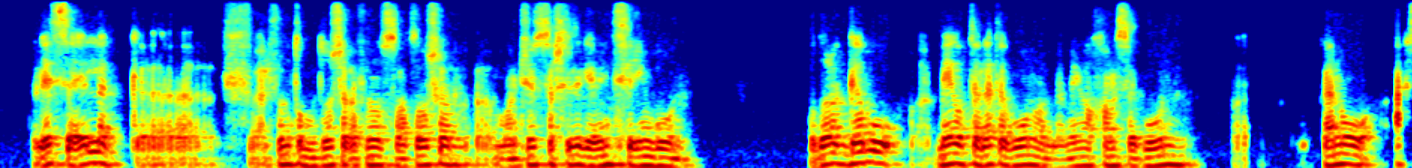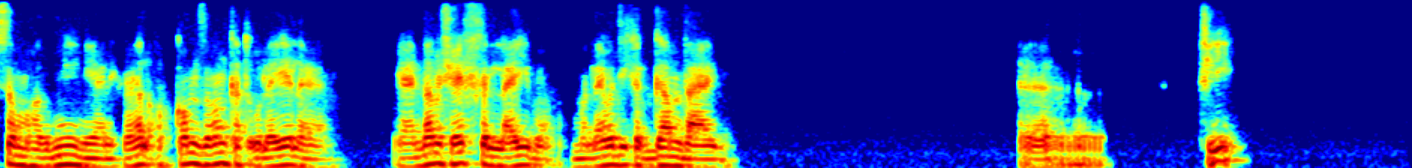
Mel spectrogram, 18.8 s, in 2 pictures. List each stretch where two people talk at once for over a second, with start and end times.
none

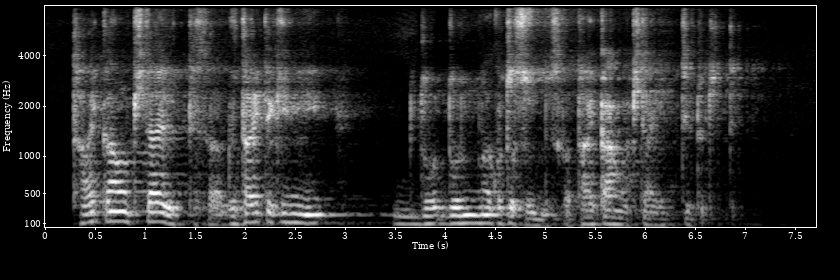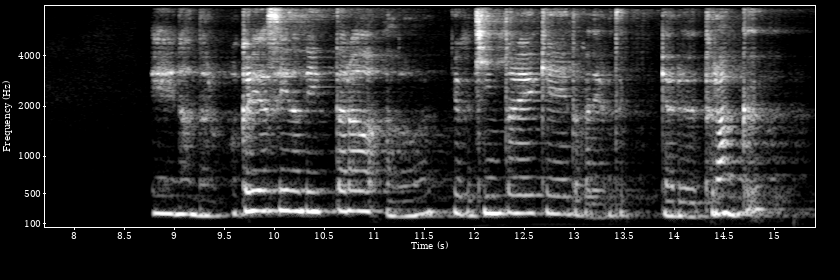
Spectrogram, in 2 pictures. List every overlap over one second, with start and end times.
none

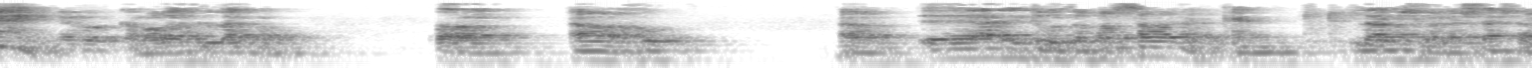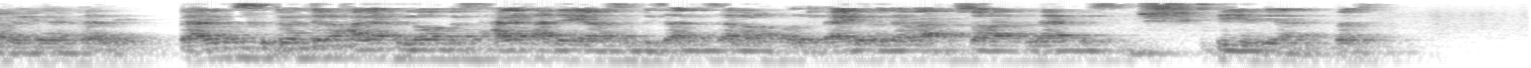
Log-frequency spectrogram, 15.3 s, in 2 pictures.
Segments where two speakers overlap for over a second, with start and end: 6.9-8.2

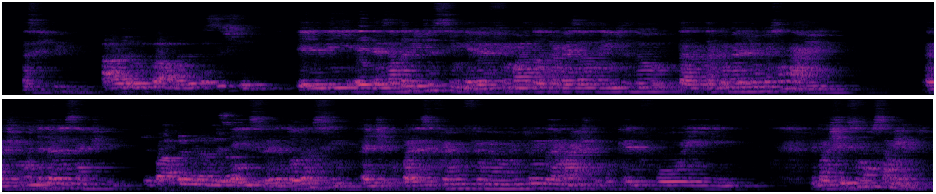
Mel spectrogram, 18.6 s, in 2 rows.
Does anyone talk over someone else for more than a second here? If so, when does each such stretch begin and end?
none

